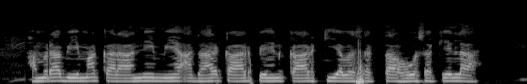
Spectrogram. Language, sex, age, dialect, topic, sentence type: Magahi, male, 18-24, Southern, banking, question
